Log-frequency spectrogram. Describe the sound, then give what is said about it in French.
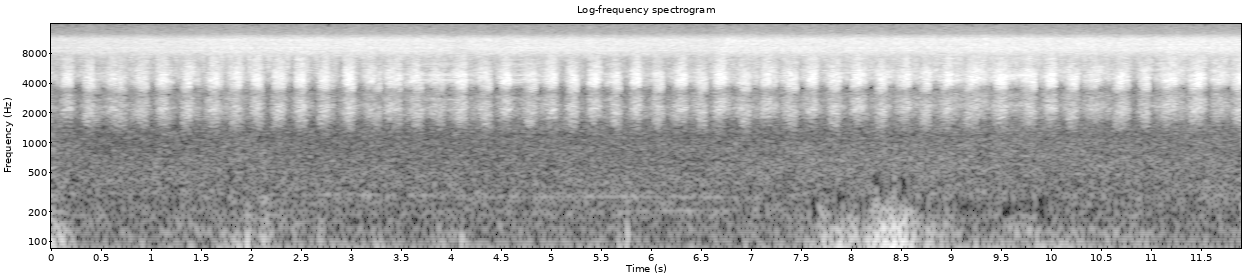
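A dense chorus of male cicadas (Cicada orni, Cicada traatra and Iristas plebeius) singing together, each male setting off its neighbour, a steady high-pitched buzzing with a fast, even pulsing rhythm that fills the whole recording without pause. No voices are heard. “Ça fait un effet boule de neige, et à la fin, il y a tout un groupe qui chante ensemble. C'est oh, Cicada orni, Cicada traatra et l'Iristas plebeius.”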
